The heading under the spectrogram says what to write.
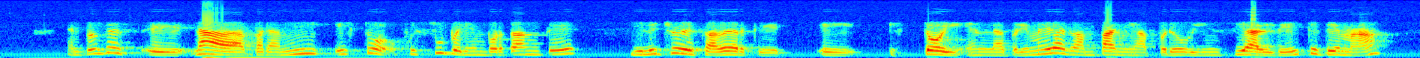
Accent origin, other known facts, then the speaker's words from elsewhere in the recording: Macachín, La Pampa, Argentina; Sí, yo soy de Macachín, no de Santa Rosa.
